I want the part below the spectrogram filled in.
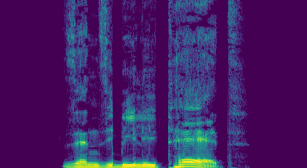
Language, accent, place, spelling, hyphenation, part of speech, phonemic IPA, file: German, Germany, Berlin, Sensibilität, Sen‧si‧bi‧li‧tät, noun, /ˌzɛnzibiliˈtɛːt/, De-Sensibilität.ogg
- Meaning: sensibility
